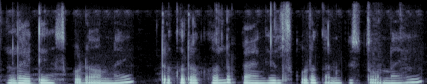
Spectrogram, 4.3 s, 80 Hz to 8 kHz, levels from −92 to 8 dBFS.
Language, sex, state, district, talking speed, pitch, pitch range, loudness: Telugu, female, Andhra Pradesh, Annamaya, 110 wpm, 230 Hz, 220-250 Hz, -20 LUFS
